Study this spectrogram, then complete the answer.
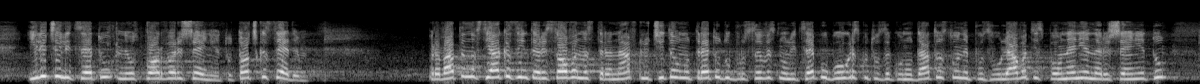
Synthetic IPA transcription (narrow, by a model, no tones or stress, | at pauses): ilit͡ʃɛlit̪sɛt̪onɛospɔɾvəɾɛʃɛniɛt̪ot̪ɔt͡ʃkəsɛd̪ɛm | pɾɐvat̪ənɐfsʲakəzɐint̪ɛɾɛsɔvɐnəst̪ɾɐnafklʲut͡ʃit̪ɛlˠnot̪ɾɛt̪od̪obɾosɤvɛsnolit̪sɛpobɤlˠɡəɾskot̪ozɐkonod̪at̪ɛlˠst̪vonɛpozvolʲavət̪ispɐlˠnɛniɛnɐɾɛʃɛniɛt̪o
